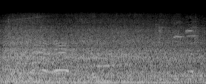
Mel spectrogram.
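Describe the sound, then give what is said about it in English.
Cars and trucks line up to cross the 59th Street Bridge from Manhattan to Queens. A steady rumble of engines and road noise runs throughout beneath a speaking voice. “cars and trucks are lining up to cross the 59th Street Bridge from Manhattan to Queens”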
